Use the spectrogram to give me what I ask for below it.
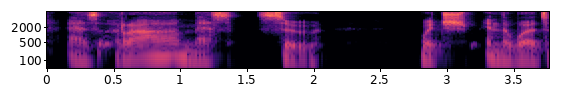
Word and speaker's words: Ramesses: In the diplomatic writing, the name, which in hieroglyphs is Ramesses, comes across more like Ramessesa.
